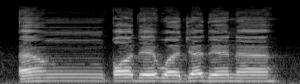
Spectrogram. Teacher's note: إذا وقفت طبعا تكون الراء مفخمة لأن ساكنة قبلها مفتوح سيكون، ولكنه إذا استمرنا في القراءة تكون مرققة لأنها مكسورة. أن قد نون قاف إخفاء، ولكنه تكون الغنة مفخمة بحسب مرتبة القاف، مرتبة ثانية مفتوح، ولدينا دال مقلقلة قلقلة صغرى في وسط الكلام، ولدينا دال في كلمة وجدنا قلقلة صغرى في وسط الكلام.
